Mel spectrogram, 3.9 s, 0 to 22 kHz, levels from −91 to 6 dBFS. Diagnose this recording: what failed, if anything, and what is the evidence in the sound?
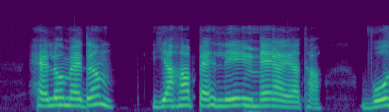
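The network stage is where this one goes wrong: a burst of packet loss, hitting three times in quick succession at 2.35–2.44 s, 2.53–2.62 s and 2.65–2.74 s. In each gap the receiver covers about 60 ms by carrying the last bit of speech forward and fading it into a held buzz or hiss. Then it jumps ahead, so roughly 60 ms of speech never arrives at all. The call codec's band tops out around 8 kHz.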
